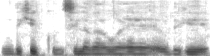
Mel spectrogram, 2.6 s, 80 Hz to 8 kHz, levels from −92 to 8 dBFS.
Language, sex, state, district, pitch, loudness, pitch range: Hindi, male, Chhattisgarh, Korba, 110 Hz, -27 LUFS, 105-110 Hz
